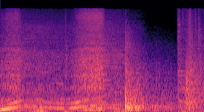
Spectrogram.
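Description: A car engine revs for a drag race. Two rising whines of revving are followed by a sudden clattering burst, then a rough, noisy roar that trails off.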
